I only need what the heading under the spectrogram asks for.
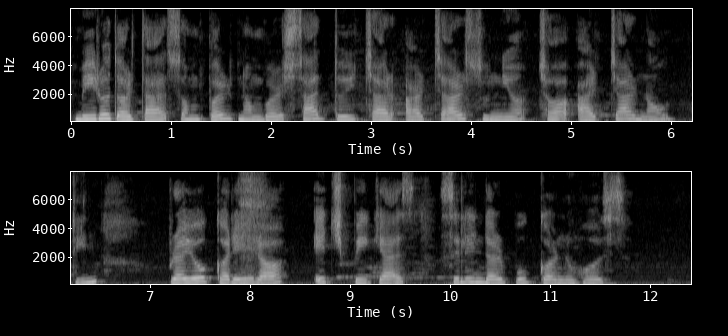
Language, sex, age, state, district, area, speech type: Nepali, female, 18-30, West Bengal, Darjeeling, rural, read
